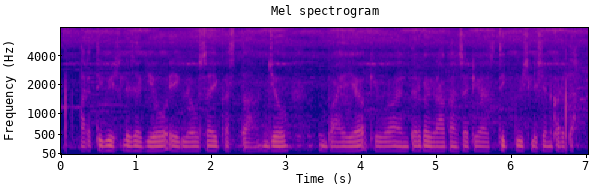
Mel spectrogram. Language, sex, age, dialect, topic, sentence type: Marathi, male, 18-24, Southern Konkan, banking, statement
